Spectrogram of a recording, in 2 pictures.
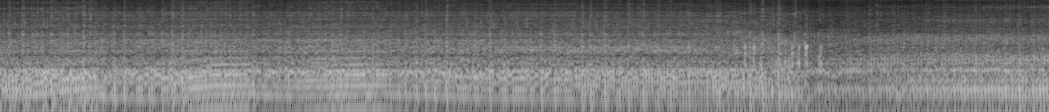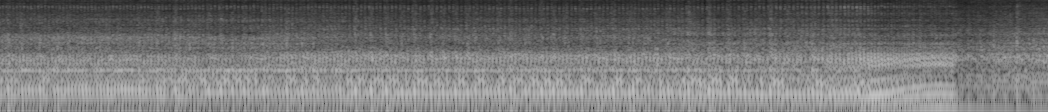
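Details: Ryobi two-stroke trimmer that would not run, heard after strip-down, service kit and pull-start refit, on fresh fuel with two-stroke oil: revs and settles into a smooth, steady buzz with clean throttle changes, running normally.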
